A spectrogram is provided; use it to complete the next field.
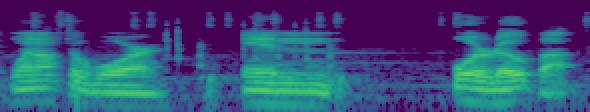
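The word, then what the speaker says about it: Europa: So Gatsby went off to war in Ouropa. Oi Boy Ouropa, it's how you say it in German, just FYI.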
